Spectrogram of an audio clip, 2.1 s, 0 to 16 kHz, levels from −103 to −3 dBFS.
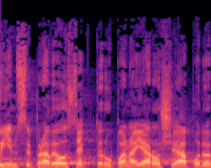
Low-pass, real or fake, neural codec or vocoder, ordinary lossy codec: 14.4 kHz; fake; vocoder, 44.1 kHz, 128 mel bands every 256 samples, BigVGAN v2; MP3, 64 kbps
